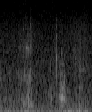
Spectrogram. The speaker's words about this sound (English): Just need to have a sip of my tea.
